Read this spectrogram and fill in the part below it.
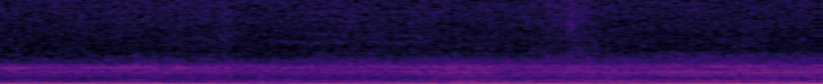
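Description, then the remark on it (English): A tractor engine runs steadily outside for the whole stretch, a low, throbbing diesel rumble with a constant humming drone layered over it. No one speaks. “If there was no concept, the tractor sound probably wouldn't be there.”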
